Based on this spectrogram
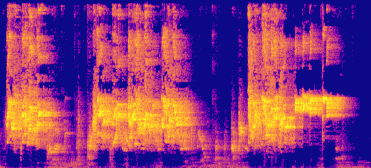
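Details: A pair of budgerigars in a breeding cage, bobbing their heads as they sing: dense, chattering warble high in pitch, in loud bursts of one to two seconds separated by brief dips, ending with a steady whistled note.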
